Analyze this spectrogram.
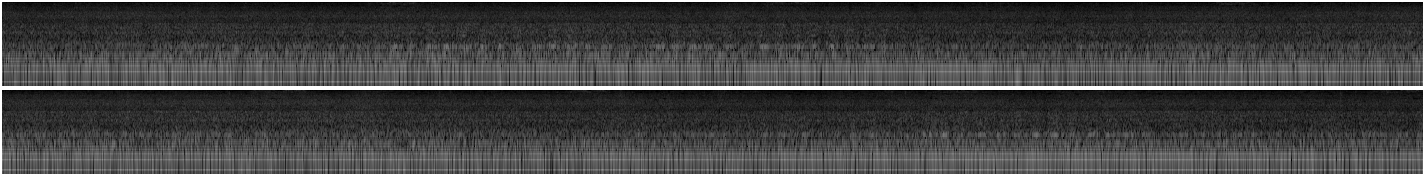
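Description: Steady low road rumble of a car driving along at an even speed: tyre and engine noise with no change in pitch or level.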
